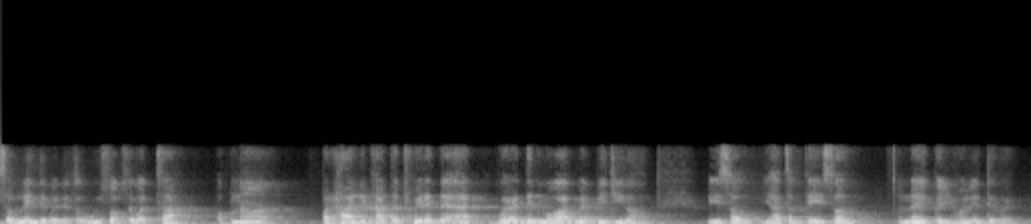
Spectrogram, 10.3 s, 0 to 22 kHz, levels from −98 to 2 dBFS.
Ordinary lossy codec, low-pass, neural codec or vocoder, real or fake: none; none; codec, 16 kHz, 0.9 kbps, LongCat-Audio-Codec; fake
